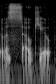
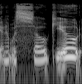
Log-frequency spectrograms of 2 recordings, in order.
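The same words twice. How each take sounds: First: Repeated as a breathy whisper. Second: Said in the usual way. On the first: Real, not acted.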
